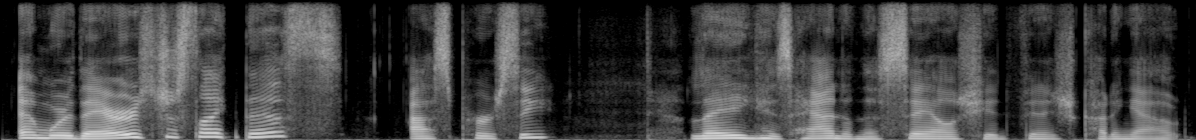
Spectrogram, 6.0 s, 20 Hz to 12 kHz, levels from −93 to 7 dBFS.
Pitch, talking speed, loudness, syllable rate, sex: 210 Hz, 190 wpm, -20 LUFS, 5.2 syllables/s, female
